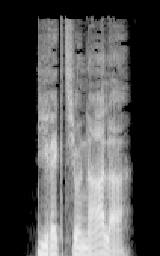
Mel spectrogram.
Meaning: inflection of direktional: 1. strong/mixed nominative masculine singular 2. strong genitive/dative feminine singular 3. strong genitive plural
- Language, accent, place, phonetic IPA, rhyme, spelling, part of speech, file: German, Germany, Berlin, [diʁɛkt͡si̯oˈnaːlɐ], -aːlɐ, direktionaler, adjective, De-direktionaler.ogg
